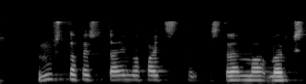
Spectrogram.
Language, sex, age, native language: Icelandic, female, 60-69, Icelandic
